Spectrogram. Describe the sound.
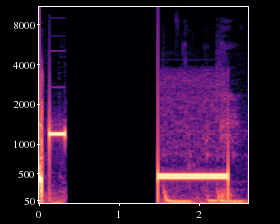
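A telephone tone sounds after a call disconnects: a short, higher beep, a pause of silence, then a steady, lower electronic tone holding for almost a second before it cuts off.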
